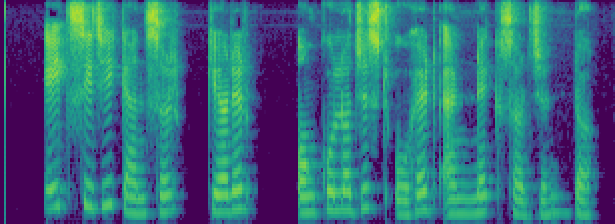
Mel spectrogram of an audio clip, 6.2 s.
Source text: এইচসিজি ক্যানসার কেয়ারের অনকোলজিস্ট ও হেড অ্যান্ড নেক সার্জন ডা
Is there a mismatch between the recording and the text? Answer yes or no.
no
